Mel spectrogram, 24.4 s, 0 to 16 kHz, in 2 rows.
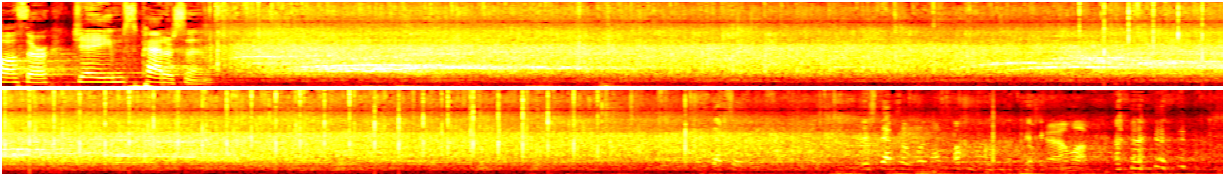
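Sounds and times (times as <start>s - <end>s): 
speech: 0.0s - 2.4s
large crowd applauding at a library: 2.1s - 23.0s
crowd cheering and whooping at a library: 2.3s - 19.2s
laughter: 21.2s - 24.4s.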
